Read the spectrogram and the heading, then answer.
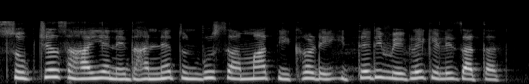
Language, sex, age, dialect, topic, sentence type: Marathi, female, 18-24, Standard Marathi, agriculture, statement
